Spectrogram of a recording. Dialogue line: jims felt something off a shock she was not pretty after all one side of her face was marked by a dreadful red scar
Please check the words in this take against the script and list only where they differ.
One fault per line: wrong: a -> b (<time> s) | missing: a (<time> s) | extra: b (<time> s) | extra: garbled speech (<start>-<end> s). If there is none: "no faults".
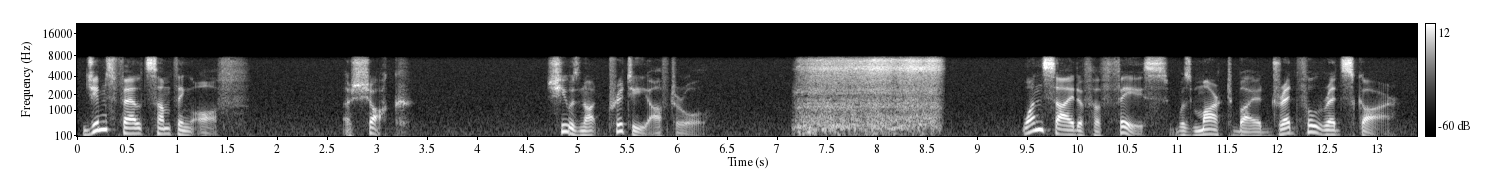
no faults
